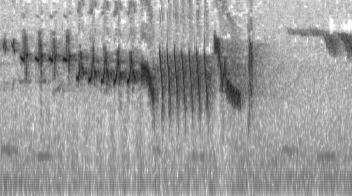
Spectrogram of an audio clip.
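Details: Common myna (shalik) from India: a fast run of scratchy, evenly repeated high notes building into a louder rattling trill that drops sharply, followed by a faint thin buzzy tail.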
